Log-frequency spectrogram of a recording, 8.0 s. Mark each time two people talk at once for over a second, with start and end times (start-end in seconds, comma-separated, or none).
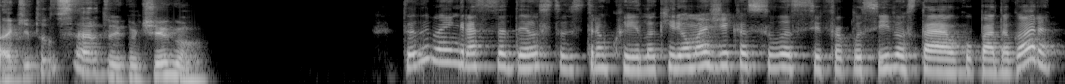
none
